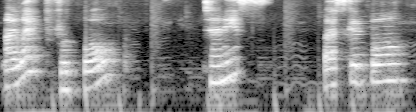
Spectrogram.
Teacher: is used to list the pattern is rising rising and falling intonation falls on the last item to show that the list is finished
